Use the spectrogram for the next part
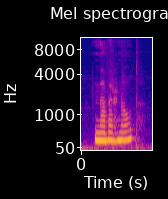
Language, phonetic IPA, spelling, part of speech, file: Czech, [ˈnavr̩ɦnou̯t], navrhnout, verb, Cs-navrhnout.ogg
- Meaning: 1. to suggest, to propose 2. to design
